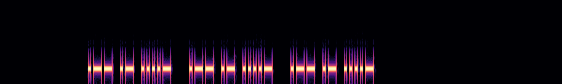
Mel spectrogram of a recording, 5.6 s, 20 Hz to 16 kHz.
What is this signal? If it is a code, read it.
Morse code, heard as a keyed tone, about 44 wpm, 700 Hz. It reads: WA4 WA4 WA4
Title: Callsign Prefixes for Top 25 DXCC - Repeated 3x - 45wpm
